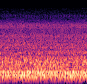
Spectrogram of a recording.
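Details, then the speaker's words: Soleil space heater, dropped, with a broken fan blade repaired: after power-off with all lights out, the fan keeps blowing an even airy rush with faint steady hum, no rattle or scrape. Normal run-on to cool down; owner assumes a temperature sensor controls it. "I've turned the power off all lights went off but now it's got to blow the fan until it cools off I'm assuming"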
